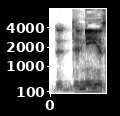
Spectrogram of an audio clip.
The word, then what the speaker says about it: Denis: luck searching my name it's Den is spelled D N I S like Dennis with one n last name Fay fers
